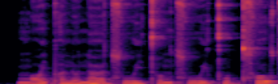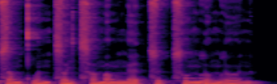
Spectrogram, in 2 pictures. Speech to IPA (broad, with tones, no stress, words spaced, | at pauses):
ŋɔː˨jpʰɐ˨˩nɵ˨˥n œː˧t͡sʰuː˨˩jt̪ʰʊ˧ŋ t͡sʰuː˨˩jkʷʰɐ˧p̚t͡sʰo˥wt͡sɐ˨m kʷʰɐ˨˥nt͡sɐ˨˥jt͡sʰɐ˨˥mɐ˨˧m ŋɛː˧t̚t͡sɵ˨t̚t͡sʰʊ˥ŋlʊ˨˥ŋ lɵ˨n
